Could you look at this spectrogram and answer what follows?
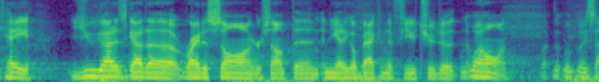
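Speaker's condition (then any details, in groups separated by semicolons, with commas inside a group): No condition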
